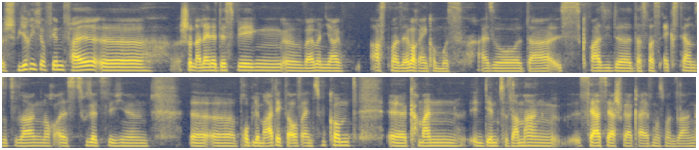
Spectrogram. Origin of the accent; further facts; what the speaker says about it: Saxony, Germany; ich will doch aber in Sachsen bleiben, in mein, bei meiner Familie, in meiner Heimat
